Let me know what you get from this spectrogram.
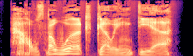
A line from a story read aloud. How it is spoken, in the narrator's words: the soldier snarled again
